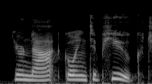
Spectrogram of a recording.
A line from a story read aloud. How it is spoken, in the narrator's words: Jeannie said firmly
